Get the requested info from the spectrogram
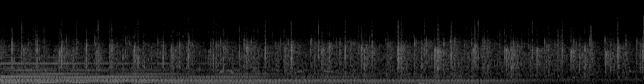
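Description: A jazz trio's last chord on keyboard, upright bass and cymbals ringing out and fading away over the first few seconds, with audience applause going on throughout.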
